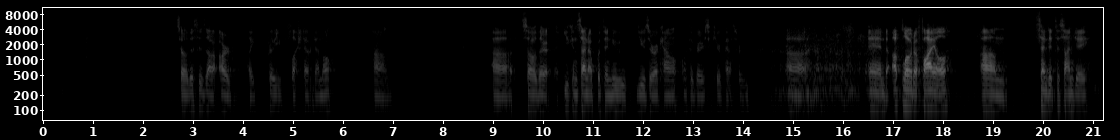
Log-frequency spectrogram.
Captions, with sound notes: So this is our like really fleshed out demo. So there you can sign up with a new user account with a very secure password. (audience laughs) And upload a file, send it to Sanjay,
